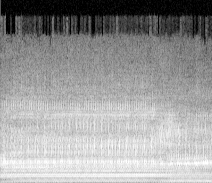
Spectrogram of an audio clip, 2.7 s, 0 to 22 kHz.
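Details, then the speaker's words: Andis Pulse cordless clipper on a full battery, fitted with a blunt 7FC blade: a steady high buzz that sags in pitch, with power down compared with a sharp 10 blade; the motor is straining to drive the dull blade. "But on the Andis pulse, what will happen, as you can see, it's already it's using all the power it's got to drive that blade."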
